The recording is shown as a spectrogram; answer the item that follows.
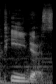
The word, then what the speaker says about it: Tidus: get me so I'm calling him Titus I'm not calling him tus you hear me it's Tidus bro that's how his name said no no officially officially from Square Enix officially it's tus but it's spelled Titus my name's not midus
